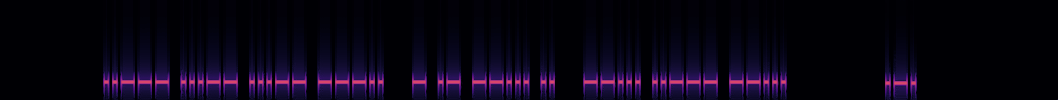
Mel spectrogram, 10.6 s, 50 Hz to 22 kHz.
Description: Morse code, heard as a keyed tone, about 28 wpm, 700 Hz. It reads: 2338 TA7I 727 R
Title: Worked All Europe DX Contest - QTC Exchange - 28wpm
